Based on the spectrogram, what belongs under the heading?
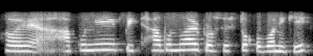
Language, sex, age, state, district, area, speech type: Assamese, female, 18-30, Assam, Nalbari, rural, conversation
